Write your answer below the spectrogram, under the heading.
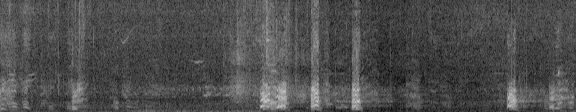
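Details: Whippet at Canadian Amateur Racing Association racing: a quick burst of three sharp barks, then a lone bark and another a few seconds later, with people talking throughout.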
